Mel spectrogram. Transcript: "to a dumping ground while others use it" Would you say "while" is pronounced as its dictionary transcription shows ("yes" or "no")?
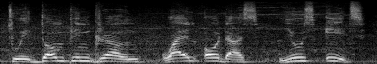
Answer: yes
